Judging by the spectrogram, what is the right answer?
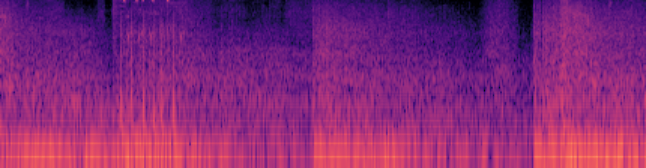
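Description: Geth turret gunfire in Mass Effect Legendary Edition, dense rattling bursts of shots with loud booming impacts, continuous and close, swelling again near the end.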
